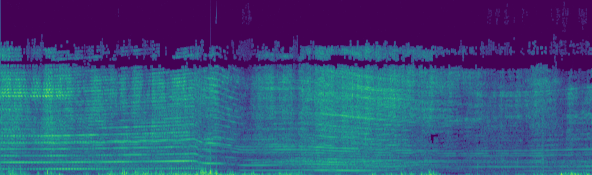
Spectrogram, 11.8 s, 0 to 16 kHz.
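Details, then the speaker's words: Experimental Blob model with two 50mm EDF units on 3s lipos: high ducted fan whine that won't hold steady, climbing and dropping in pitch as the fan surges at throttle. "No, that fan sounds awful. You can hear it surging."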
